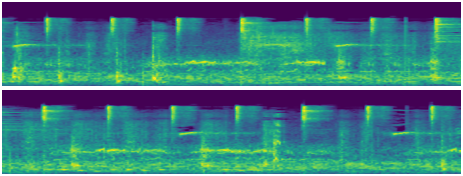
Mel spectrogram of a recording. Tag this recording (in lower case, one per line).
music
outside, rural or natural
